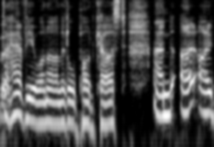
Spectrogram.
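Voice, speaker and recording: A man's voice amid noticeable background noise. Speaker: voice actor. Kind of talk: interview answer. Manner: casual, joking.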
